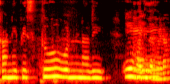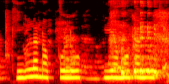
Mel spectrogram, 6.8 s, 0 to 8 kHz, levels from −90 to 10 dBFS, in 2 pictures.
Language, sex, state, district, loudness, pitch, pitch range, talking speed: Telugu, female, Andhra Pradesh, Sri Satya Sai, -15 LUFS, 245 Hz, 235-250 Hz, 55 wpm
